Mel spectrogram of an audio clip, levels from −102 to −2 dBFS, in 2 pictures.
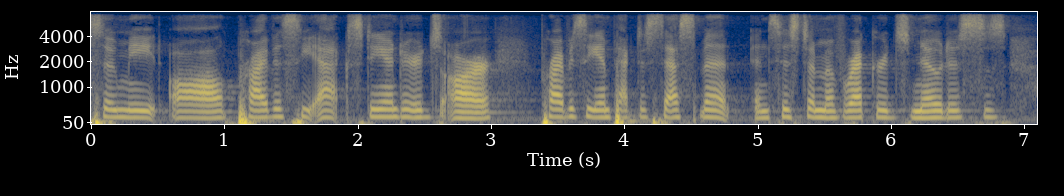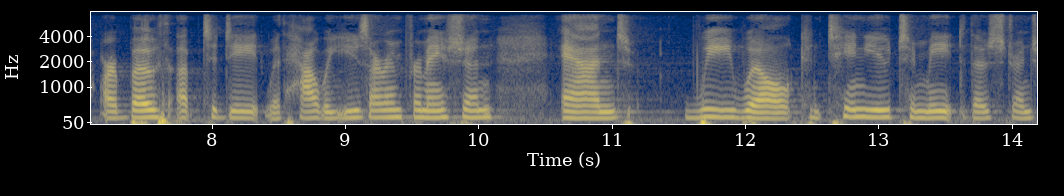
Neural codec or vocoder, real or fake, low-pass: none; real; 7.2 kHz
